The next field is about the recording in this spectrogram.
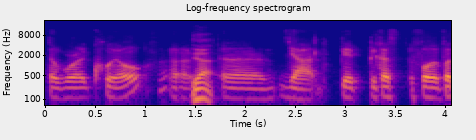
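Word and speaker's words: Qwen: just like the U so I just combine it together and create a new pronunciation called quill yeah so we're saying it's quen quill 32b is that the right pronunciation to say this yeah it's okay I we just call it Quil some something funny because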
